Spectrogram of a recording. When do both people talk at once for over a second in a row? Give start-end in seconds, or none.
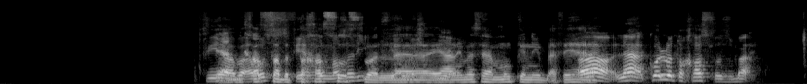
2.1-4.6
